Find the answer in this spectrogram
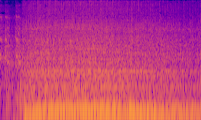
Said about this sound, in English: So Daniel picked me up with a motorbike.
